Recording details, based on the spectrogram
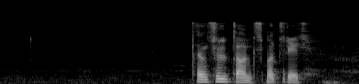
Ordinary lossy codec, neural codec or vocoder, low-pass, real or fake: none; codec, 44.1 kHz, 3.4 kbps, Pupu-Codec; 7.2 kHz; fake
